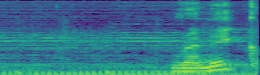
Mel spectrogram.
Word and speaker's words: Renwick: Rennick or Renwick? Rennick, the W is silent.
